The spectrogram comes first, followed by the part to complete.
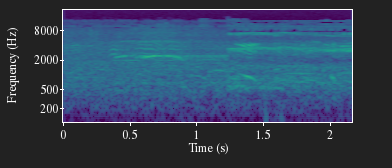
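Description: Football stadium ambience from a match broadcast: steady field and crowd noise with faint distant shouts, and a dull thud of the ball being kicked a little past the middle.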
